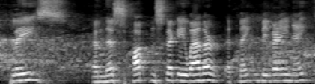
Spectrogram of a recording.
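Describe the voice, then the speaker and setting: In a Northern Irish accent, a man with a high-pitched voice speaks at a moderate pace amid noticeable background noise and audible room echo. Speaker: compere of charity talent show. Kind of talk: live stage hosting. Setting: stage with audience. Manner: animated.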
